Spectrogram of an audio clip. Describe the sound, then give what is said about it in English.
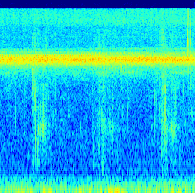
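Soft footsteps walk down a path outdoors, a faint and fairly even tread, set against a steady, high-pitched chirring of insects that runs throughout. “So now I'm walking back down the path that we usually go the other direction in.”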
